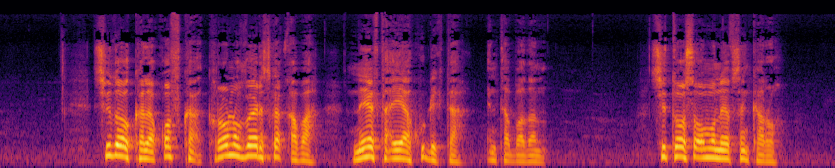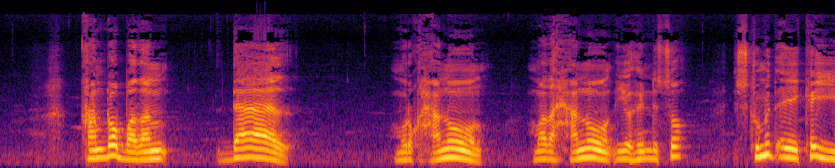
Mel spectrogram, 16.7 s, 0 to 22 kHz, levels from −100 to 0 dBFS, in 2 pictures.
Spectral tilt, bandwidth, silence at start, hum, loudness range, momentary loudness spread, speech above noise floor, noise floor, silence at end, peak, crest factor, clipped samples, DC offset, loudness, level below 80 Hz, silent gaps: -6 dB/octave; 16.5 kHz; 0.95 s; none; 5 LU; 15 LU; 41 dB; -55 dBFS; 0 s; 0 dBFS; 16 dB; under 0.1%; under 0.1%; -16 LUFS; -58 dBFS; none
